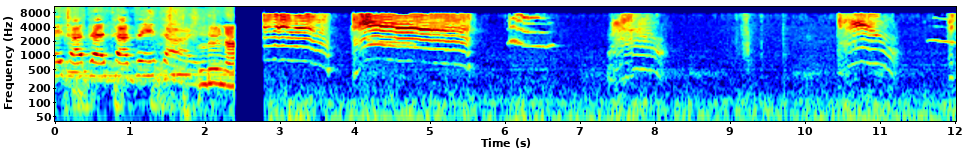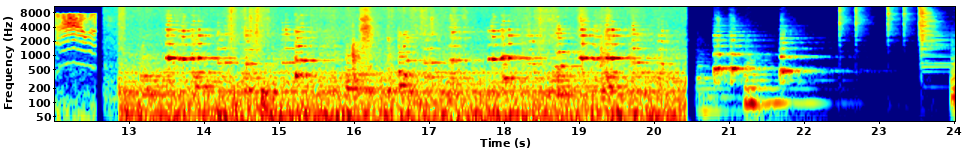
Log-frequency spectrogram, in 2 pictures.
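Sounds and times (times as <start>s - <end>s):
cat meowing: 2.8s - 8.2s, 10.4s - 12.6s
plucked string music: 12.9s - 22.4s.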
